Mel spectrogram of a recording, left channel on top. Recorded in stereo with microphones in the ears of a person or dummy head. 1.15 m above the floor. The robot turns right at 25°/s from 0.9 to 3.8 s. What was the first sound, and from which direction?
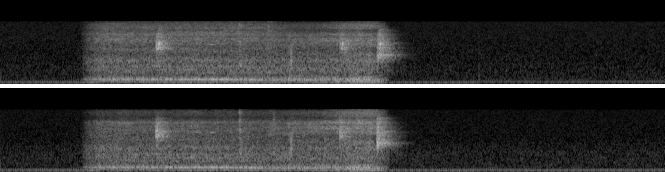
Cutlery clinking, 45° right (ahead or behind).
